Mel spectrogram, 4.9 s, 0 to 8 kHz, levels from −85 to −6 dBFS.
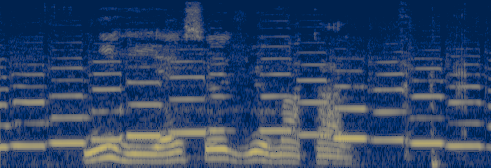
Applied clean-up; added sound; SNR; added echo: none; Wind instrument, woodwind instrument; 0 dB; none.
